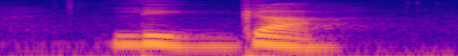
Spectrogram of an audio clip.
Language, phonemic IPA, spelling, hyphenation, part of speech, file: Swedish, /²lɪɡːa/, ligga, lig‧ga, verb, Sv-ligga.ogg
- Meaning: 1. to lie; be in a horizontal position 2. to lie; to be placed, situated, or located 3. to be enrolled (at a university) 4. to have sex (with)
